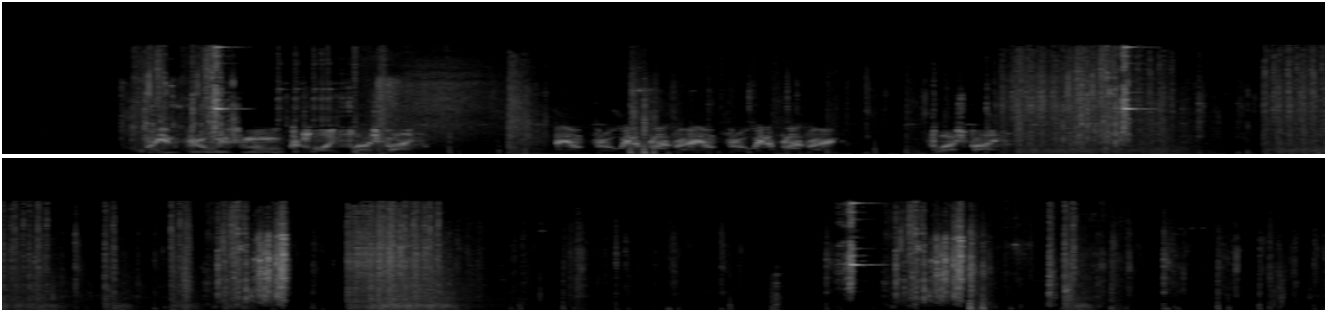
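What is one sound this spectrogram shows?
Footsteps run across stone pavement.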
